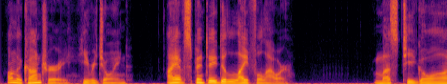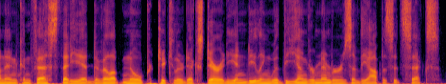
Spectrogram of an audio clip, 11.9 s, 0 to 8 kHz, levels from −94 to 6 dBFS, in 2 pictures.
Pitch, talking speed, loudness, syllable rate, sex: 110 Hz, 170 wpm, -18 LUFS, 5.5 syllables/s, male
